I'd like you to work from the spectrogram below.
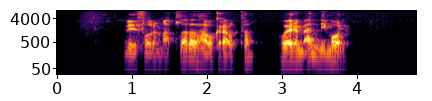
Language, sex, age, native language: Icelandic, male, 20-29, Icelandic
